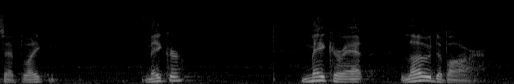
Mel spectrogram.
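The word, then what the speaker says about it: Machir: of amiel son amiel's son how do you pronounce that blake maker maker at low to bar that's a mouthful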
